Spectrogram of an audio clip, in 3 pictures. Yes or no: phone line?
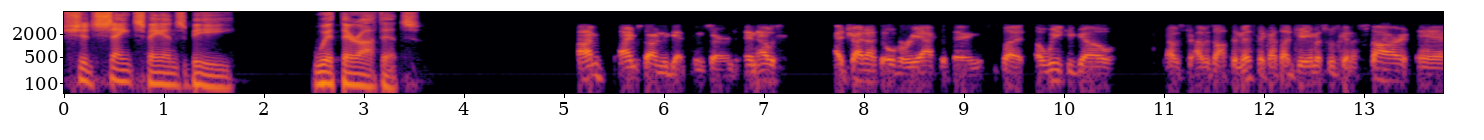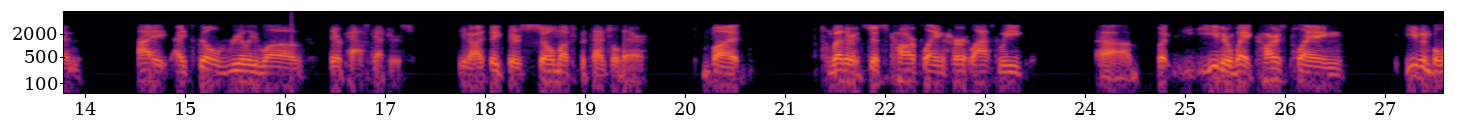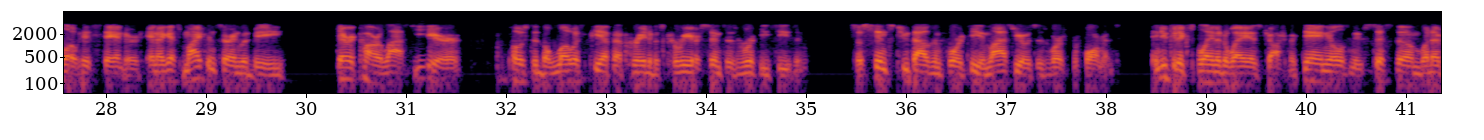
yes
